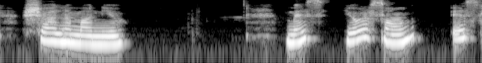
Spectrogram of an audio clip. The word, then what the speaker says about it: Charlemagne: R in the middle is pronounced as H. GN is always pronounced as near. Charlemagne.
